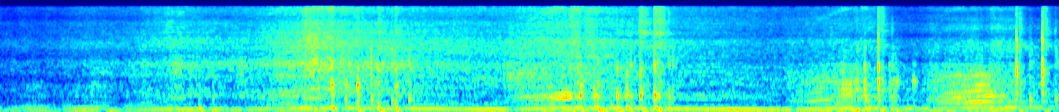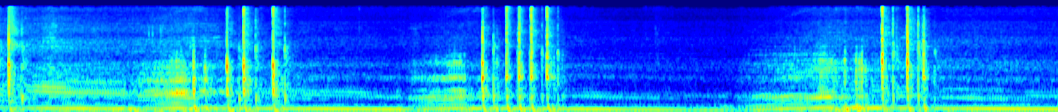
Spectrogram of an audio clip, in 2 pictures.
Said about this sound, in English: We have quite the melting pot of cars here, but we are going to do a rev battle to see which one sounds the best. I apologize, it is a little bit windy. First, we will start with the RS.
